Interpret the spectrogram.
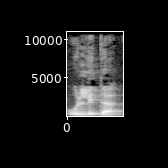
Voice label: Santali Saliva

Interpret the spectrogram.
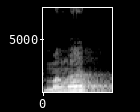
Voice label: "Angry", Nalik

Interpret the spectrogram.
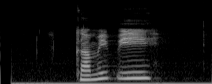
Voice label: ixil

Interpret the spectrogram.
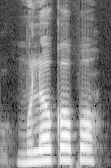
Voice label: "mwlo kopo", Apatani

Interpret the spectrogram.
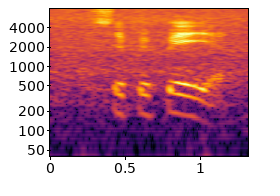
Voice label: "pepeya", quiet, Wamesa

